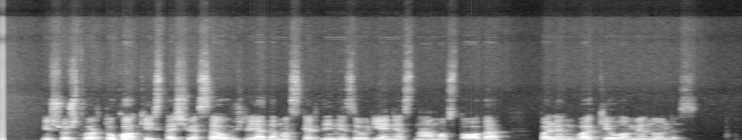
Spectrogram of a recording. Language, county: Lithuanian, Kaunas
